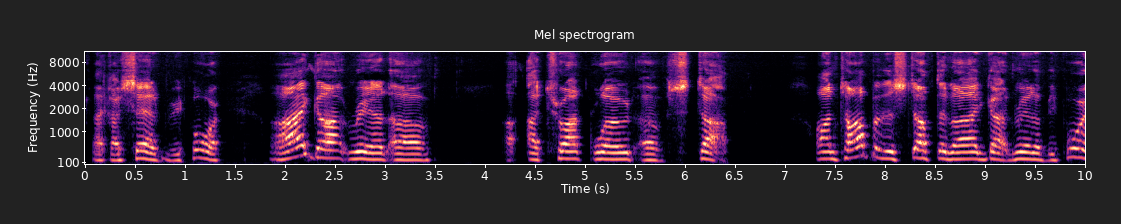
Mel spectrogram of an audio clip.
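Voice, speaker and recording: Slow-talking older woman, toothless speech. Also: lowish voice. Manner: rambling, reflective, halting. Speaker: vlogger. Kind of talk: casual personal monologue to viewers.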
